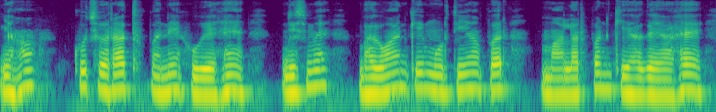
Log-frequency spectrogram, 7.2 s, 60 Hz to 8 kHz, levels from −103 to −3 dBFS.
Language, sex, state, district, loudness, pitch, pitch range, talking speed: Hindi, male, Jharkhand, Ranchi, -16 LUFS, 150 Hz, 140-165 Hz, 125 wpm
